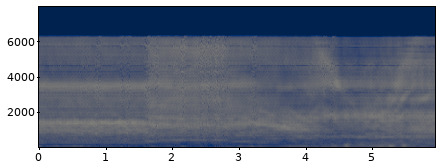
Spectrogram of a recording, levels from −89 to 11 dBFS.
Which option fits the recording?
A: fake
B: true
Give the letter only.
A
